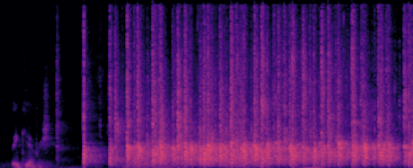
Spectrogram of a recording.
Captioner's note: everybody applauding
